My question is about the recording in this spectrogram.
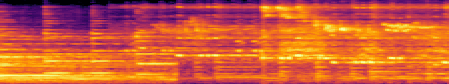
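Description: Background music of plucked strings. About two seconds in, the low notes drop away and quick, high chirping like birdsong comes in over the music.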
